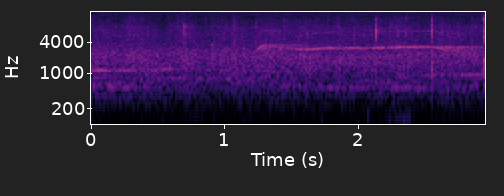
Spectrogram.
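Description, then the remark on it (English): A large crowd at a basketball game cheers and applauds steadily, on its feet in the final seconds as Cros-Lex wins 55-35, a dense roar of clapping and shouting with a high whistle cutting through midway, loud and sustained throughout. “The crowd is on their feet.”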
